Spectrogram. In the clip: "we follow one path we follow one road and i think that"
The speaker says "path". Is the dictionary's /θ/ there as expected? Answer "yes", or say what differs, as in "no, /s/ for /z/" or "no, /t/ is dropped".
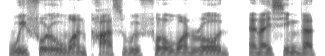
no, /s/ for /θ/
